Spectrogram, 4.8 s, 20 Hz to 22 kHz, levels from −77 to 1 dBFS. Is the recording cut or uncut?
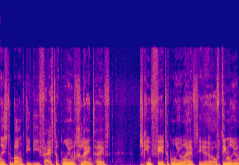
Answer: uncut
